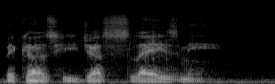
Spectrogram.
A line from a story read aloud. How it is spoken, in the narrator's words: she sighed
